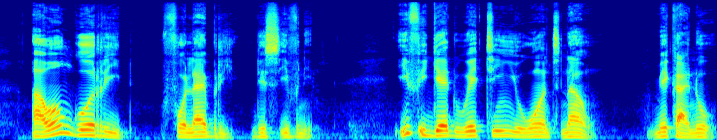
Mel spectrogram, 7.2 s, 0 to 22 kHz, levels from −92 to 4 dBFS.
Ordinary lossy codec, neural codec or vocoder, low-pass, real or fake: none; none; none; real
